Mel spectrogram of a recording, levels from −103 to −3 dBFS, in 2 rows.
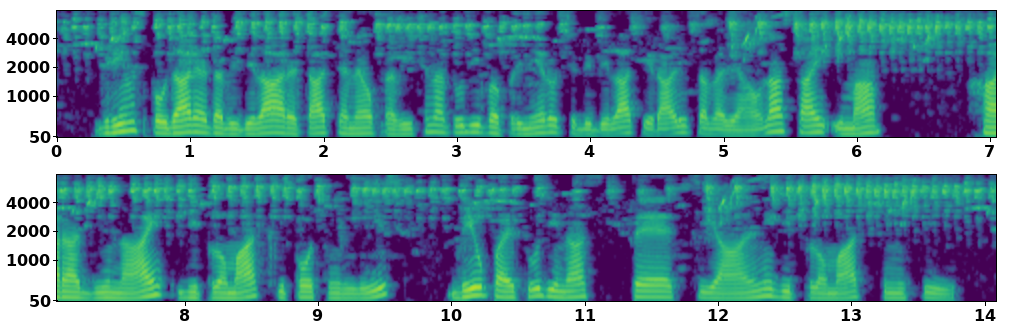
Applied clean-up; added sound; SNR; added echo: classical method Wiener filter.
